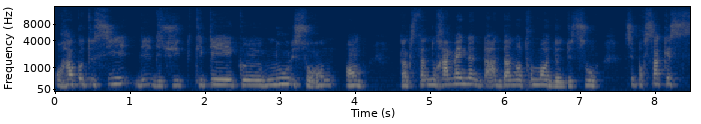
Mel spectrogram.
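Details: Adult speaking French; deaf speech.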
